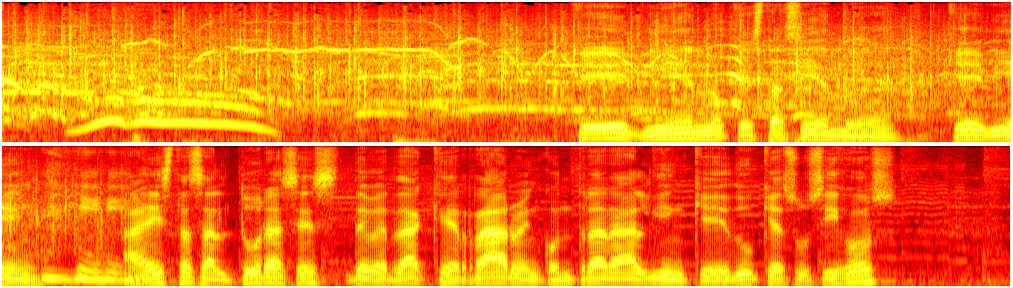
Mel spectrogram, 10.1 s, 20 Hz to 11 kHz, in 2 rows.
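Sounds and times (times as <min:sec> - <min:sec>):
crowd applauding: 0:00.0 - 0:06.0
high whistles from a crowd: 0:00.3 - 0:04.8
laughter: 0:00.3 - 0:06.0
speech: 0:02.9 - 0:09.6.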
